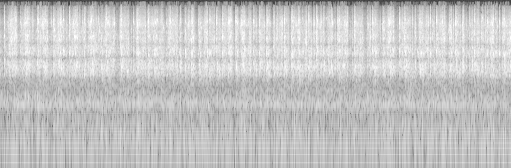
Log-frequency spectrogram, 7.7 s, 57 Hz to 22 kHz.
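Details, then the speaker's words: Built C7 Corvette Z06 with aftermarket cam and high-pressure fuel pump, 70°F day, start-up: loud lumpy V8 idle with choppy uneven lope and crackly exhaust bark; healthy engine with a big cam. "I'm going go ahead and start it it for you guys let me know in the comments y'all think it is chop"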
